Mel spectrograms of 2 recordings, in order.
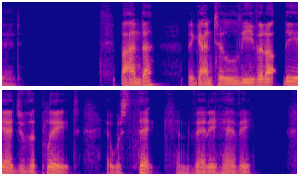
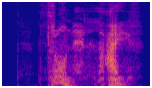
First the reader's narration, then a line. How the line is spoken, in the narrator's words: muttered Lear to Creed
